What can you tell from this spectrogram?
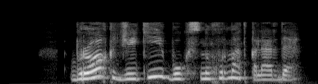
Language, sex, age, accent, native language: Uzbek, female, 19-29, Sirdaryo, Uzbek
